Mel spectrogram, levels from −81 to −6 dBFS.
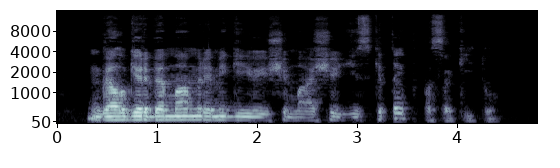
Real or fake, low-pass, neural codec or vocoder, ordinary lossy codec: real; 14.4 kHz; none; AAC, 48 kbps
